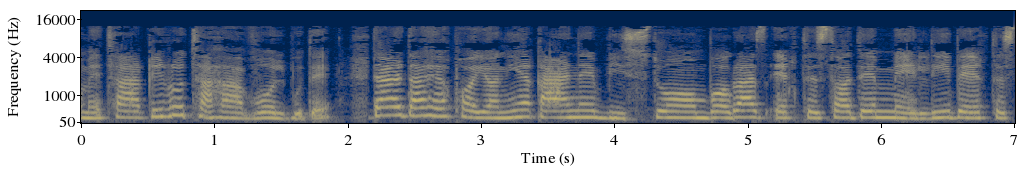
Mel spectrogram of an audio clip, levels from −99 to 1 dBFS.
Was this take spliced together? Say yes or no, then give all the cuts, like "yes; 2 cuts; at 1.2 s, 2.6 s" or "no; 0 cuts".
yes; 2 cuts; at 2.8 s, 4.9 s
